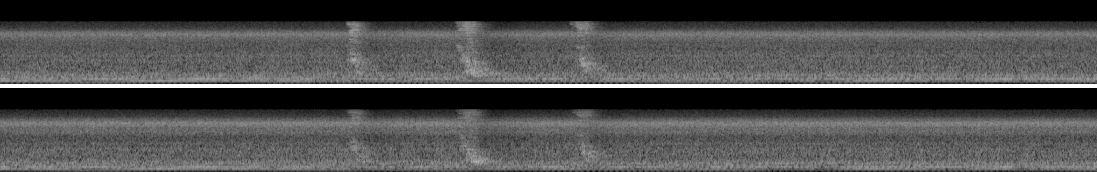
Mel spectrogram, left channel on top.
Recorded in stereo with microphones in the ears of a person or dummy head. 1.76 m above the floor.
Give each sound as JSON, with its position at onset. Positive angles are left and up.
{"t": 3.5, "sound": "tape being pulled", "side_deg": 30, "distance_m": 4.0}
